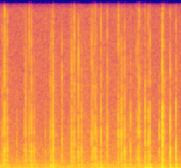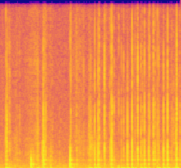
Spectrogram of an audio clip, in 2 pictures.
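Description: Fingertips and nails scratch the glossy card front cover of a thick paperback book with a paper cover, held upright. A dense run of quick, dry scratching strokes with bright rasping texture follows, each stroke dying away almost instantly, with a few sharper clicks standing out over a soft low rumble.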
